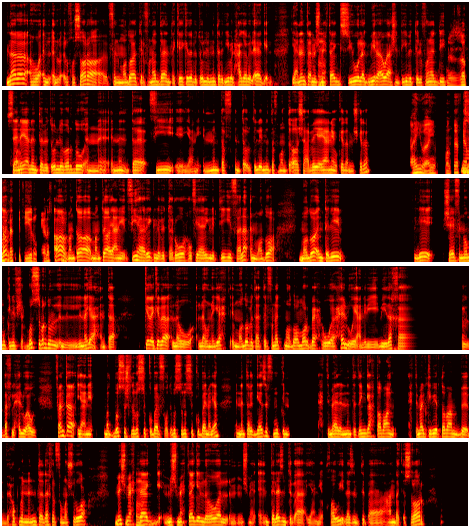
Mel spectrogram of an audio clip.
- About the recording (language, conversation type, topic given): Arabic, advice, إزاي أتعامل مع خوفي من الفشل وأنا ببدأ شركتي الناشئة؟
- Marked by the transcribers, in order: distorted speech; other background noise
